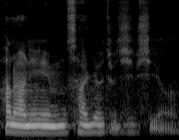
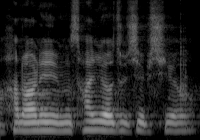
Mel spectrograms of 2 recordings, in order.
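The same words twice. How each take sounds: First: It is said in a somewhat louder voice. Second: It is said in the loudest voice yet. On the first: "조금 더 큰 소리로" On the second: "조금 더 큰 소리로"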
